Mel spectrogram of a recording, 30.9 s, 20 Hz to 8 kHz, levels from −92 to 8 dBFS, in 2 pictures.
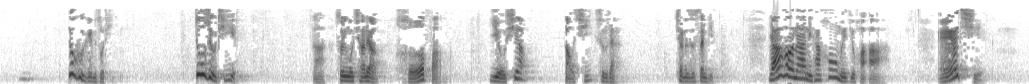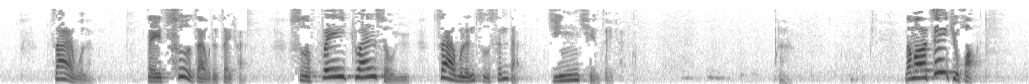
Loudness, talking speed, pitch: -25 LUFS, 145 characters per minute, 200 Hz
